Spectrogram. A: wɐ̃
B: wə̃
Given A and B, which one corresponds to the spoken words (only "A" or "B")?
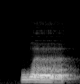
A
